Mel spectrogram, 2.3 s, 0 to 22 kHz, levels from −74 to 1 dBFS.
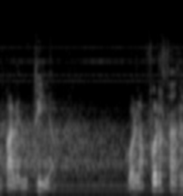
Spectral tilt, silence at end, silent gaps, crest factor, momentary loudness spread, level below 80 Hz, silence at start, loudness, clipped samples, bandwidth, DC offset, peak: -4 dB/octave; 0 s; none; 22 dB; 19 LU; -70 dBFS; 0 s; -32 LUFS; under 0.1%; 14 kHz; under 0.1%; -10 dBFS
